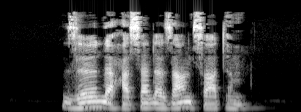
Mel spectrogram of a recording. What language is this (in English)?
Pashto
